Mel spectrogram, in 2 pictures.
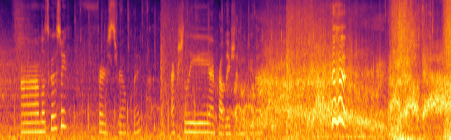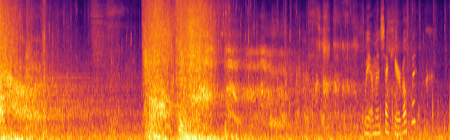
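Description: A young woman talks casually into a microphone, close by.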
